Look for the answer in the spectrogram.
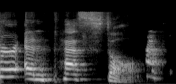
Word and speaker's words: mortar and pestle: Or you can use like a porter and mestle. I c can never pronounce the first. – Mortar and pestle.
